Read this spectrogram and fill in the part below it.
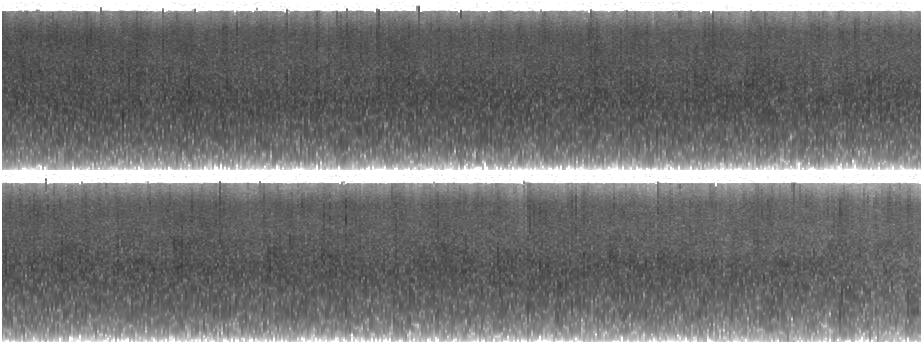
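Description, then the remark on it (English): Sustained applause from a sizable audience, a dense steady wash of clapping that holds at full strength for about eleven seconds before easing slightly at the end. “Let's have a round of applause one more time.”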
